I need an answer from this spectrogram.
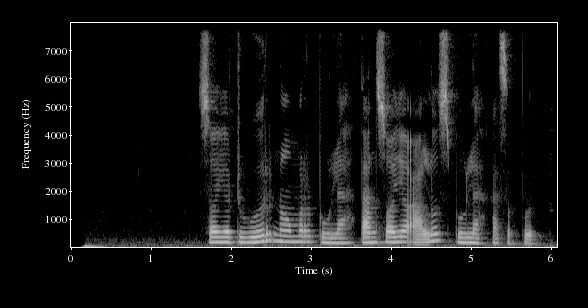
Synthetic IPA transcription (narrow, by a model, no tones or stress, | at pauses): sɔjɔɖ̪̥uwʊrnɔmərb̥olaht̪ansɔjɔʔa̰lʊsb̥olahkasəb̥ʊt̪̚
